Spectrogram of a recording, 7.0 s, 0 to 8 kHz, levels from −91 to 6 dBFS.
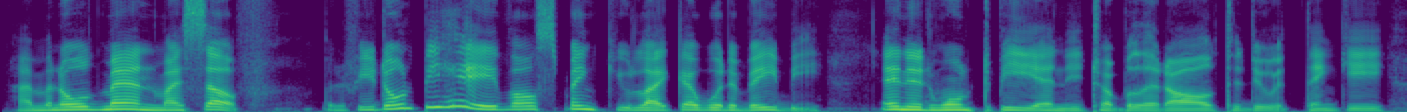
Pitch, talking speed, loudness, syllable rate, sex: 180 Hz, 255 wpm, -17 LUFS, 5.9 syllables/s, female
